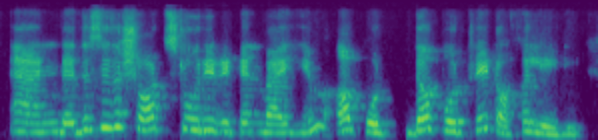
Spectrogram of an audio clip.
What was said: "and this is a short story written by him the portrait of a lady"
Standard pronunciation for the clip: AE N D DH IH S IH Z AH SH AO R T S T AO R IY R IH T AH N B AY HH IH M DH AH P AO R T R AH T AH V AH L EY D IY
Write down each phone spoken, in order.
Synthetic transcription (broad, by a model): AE N D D IH S IH Z AH SH AO R T S T AO R IY R IH T AH N B AY HH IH M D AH P AO R T R AH T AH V AH L EY D IY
